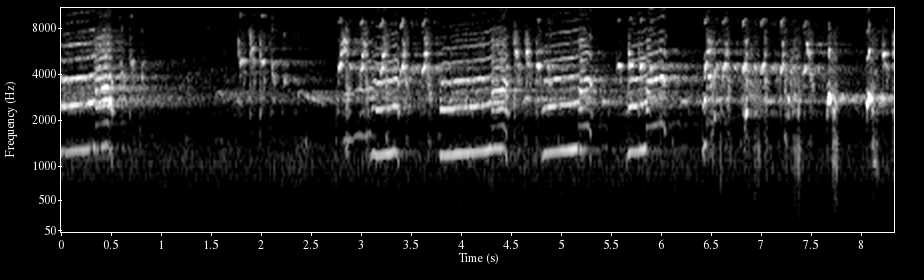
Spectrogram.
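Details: Nesting eagle filmed as the male brings food to the female and one eaglet: a long series of high, thin, stuttering piped notes, uneven bursts rising and falling over several seconds, clear against a quiet background.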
